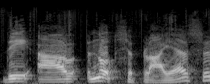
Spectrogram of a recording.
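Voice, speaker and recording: A man's voice: medium pitch, takes it slowly, low-quality recording. An older man from Hungary, speaking earnestly in as a gallery owner in a radio interview. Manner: animated, earnest, non-native phrasing. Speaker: art gallery owner and collector.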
